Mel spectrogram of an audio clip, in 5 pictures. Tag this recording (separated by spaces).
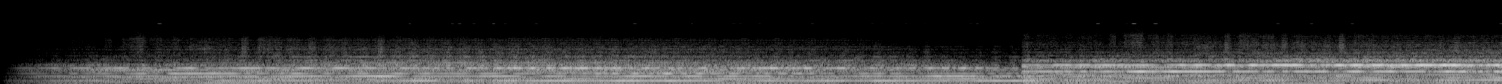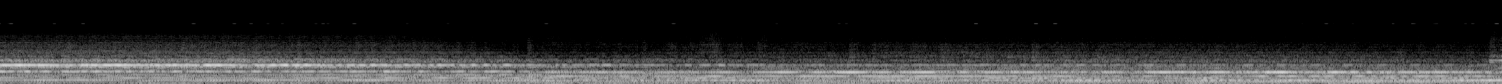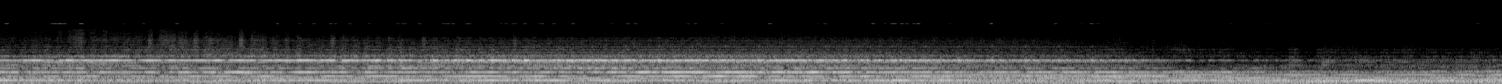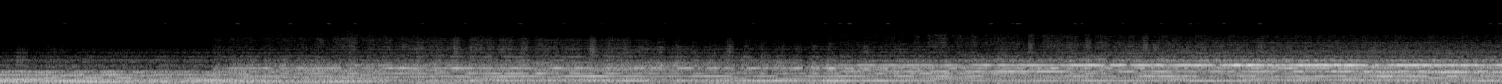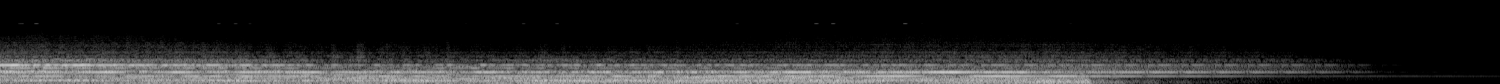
Ambient Atmosphere Cinematic commercial Drone Drums Loop Looping Pad Piano Sound-Design synth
